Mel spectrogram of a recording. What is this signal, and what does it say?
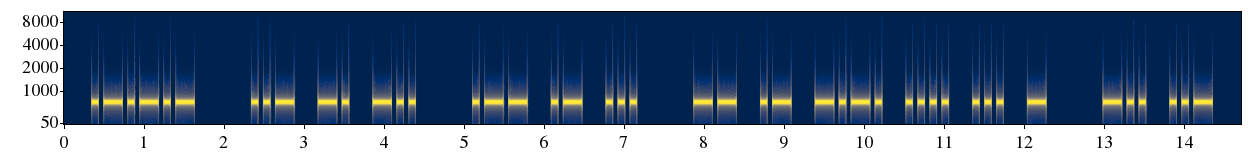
Morse code, heard as a keyed tone, about 16 wpm, 680 Hz. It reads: . UND WAS MACHST DU
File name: Morsekurs / Witze / Witz 12. Oktober 2021, 70 F80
